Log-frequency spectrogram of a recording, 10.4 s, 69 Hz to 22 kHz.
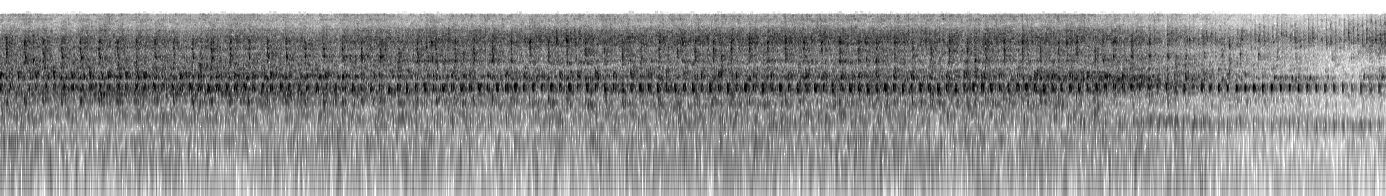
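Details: Citroën C4 2013 at idle: steady metallic knocking, roughly three to four per second, throughout; engine knock, cause not pinned down.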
